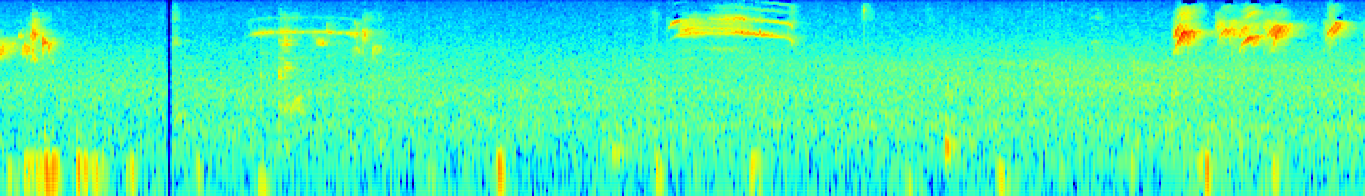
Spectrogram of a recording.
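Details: A frequently calling brown-eared bulbul gives shrill, high squealing notes: a thin call near two seconds, a longer harsh, rasping burst around five seconds, then a rapid cluster of loud strident squeaks at the end, against a quiet background.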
